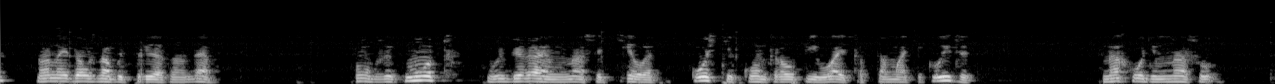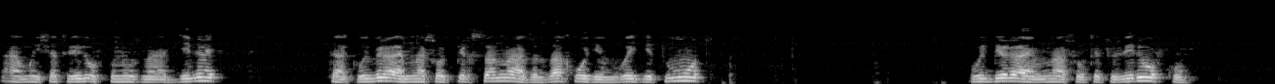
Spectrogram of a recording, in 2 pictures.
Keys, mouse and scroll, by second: 0.6 ctrl+p, 3.1 click, 5.1 click, 5.7 shift+click, 7.4 ctrl+p, 11.1 click, 12.2 middle click, 13.7 click, 16.9 click, 18.2-19.4 drag, 19.6 middle click, 20.2 shift+middle click, 21.6 click, 22.5-24.1 drag.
